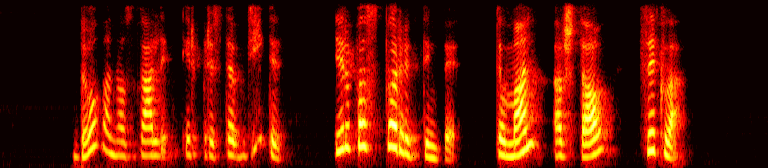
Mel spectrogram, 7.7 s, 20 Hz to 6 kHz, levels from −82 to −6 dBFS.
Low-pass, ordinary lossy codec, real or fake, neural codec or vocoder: 5.4 kHz; Opus, 24 kbps; fake; codec, 16 kHz in and 24 kHz out, 0.8 kbps, FocalCodec, streaming, 65536 codes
